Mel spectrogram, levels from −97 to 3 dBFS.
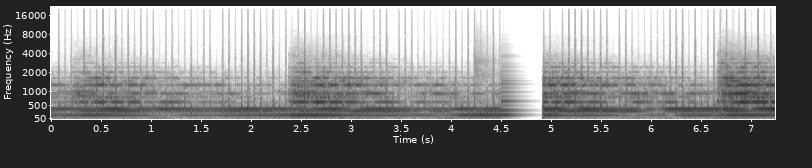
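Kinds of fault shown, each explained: Periodic USB or driver dropouts: From 0.08 s to the end, a tiny slice of audio is skipped every 63 ms, about 16 times a second. It sounds like a steady ticking during sound, and its strict regularity distinguishes it from random clicks or network glitches.
Long network dropout: From 4.51 to 4.93 s, about 0.4 s of audio is missing. A fading buzz that extends the last sound covers most of it, then about 30 ms of silence follows before the audio resumes. This is likely a long stretch of lost packets.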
